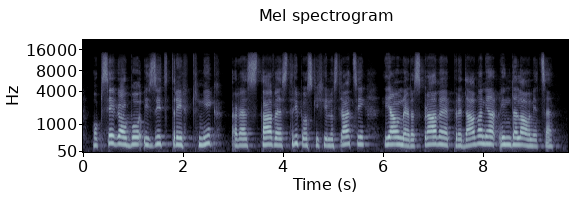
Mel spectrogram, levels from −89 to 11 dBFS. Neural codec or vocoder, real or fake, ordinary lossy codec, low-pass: codec, 44.1 kHz, 2.6 kbps, SNAC; fake; none; 14.4 kHz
